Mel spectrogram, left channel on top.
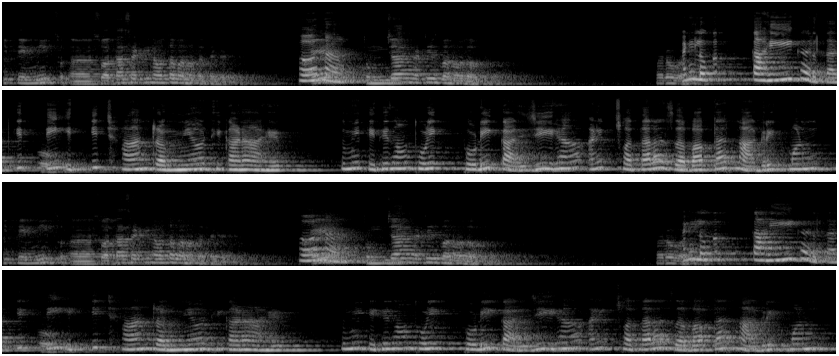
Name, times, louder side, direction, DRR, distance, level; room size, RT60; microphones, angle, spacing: voice 1, 0.0-2.4 3.1-3.3 3.6-4.9 6.5-6.9 8.7-8.9, left 1 dB, 20° left, 2 dB, 0.7 m, -34 dB
voice 2, 3.0-3.5 6.8-7.1 7.5-8.4 8.8-9.1 9.4-11.2 11.7-12.7 13.0-16.5, left 3 dB, 55° left, 8 dB, 0.6 m, -26 dB
8.4 x 7.5 x 5.2 m, 1.3 s
head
